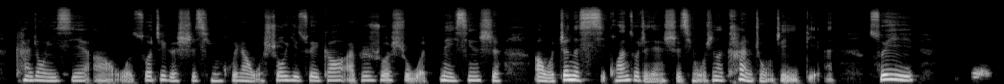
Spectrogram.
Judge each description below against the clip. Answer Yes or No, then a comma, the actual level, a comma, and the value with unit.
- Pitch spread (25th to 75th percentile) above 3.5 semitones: No, narrow, 2.5 semitones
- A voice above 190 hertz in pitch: No, medium, 185 Hz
